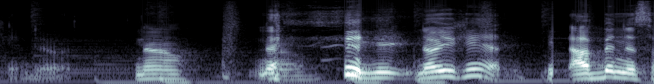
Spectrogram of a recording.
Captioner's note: chuckles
